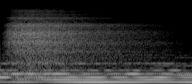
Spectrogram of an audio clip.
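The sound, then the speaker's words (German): A deep breath drawn in through the nose during a guided meditation: a soft, airy hiss that swells and then fades over about two seconds above a steady, sustained low tone. “Atme tief durch deine Nase ein”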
